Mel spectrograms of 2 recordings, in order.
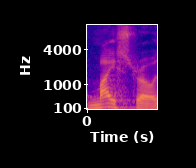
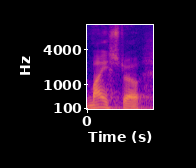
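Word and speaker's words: Mystro: Now, Sons of Maestro, and this is spelled M-Y-S-T-R-O, Yes. Sons of Maestro.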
